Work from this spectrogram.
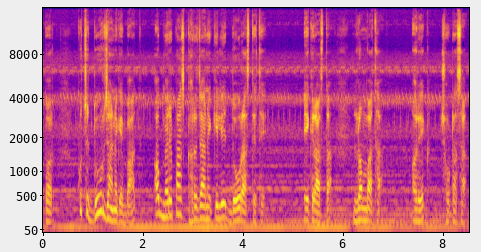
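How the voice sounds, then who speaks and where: A man narrating a scripted first-person horror story in a dramatic, suspenseful way with deliberate pauses. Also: on the high side, darkish tone.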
